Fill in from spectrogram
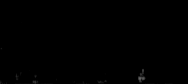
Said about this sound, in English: I'm not used to typing on this keyboard.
